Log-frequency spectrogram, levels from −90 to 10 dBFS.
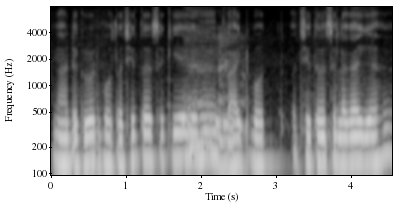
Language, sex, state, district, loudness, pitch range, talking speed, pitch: Hindi, male, Bihar, Patna, -14 LUFS, 125-140 Hz, 225 wpm, 130 Hz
